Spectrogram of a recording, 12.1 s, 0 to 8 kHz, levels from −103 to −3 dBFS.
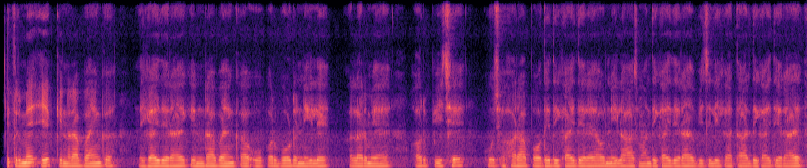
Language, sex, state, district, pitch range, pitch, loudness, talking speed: Hindi, male, Uttar Pradesh, Muzaffarnagar, 125-130 Hz, 130 Hz, -30 LUFS, 200 wpm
